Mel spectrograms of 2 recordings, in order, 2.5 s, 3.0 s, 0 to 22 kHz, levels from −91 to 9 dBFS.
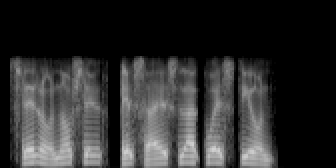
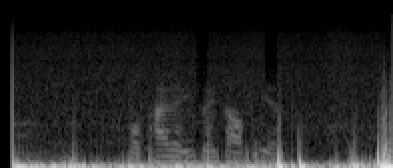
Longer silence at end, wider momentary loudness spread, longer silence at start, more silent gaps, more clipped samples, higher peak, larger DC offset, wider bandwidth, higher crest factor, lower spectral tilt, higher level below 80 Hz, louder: first, 0.5 s vs 0 s; second, 7 LU vs 11 LU; about the same, 0.1 s vs 0.1 s; neither; neither; about the same, -2 dBFS vs 0 dBFS; neither; first, 5.4 kHz vs 1.9 kHz; about the same, 16 dB vs 16 dB; second, -8.5 dB/octave vs -10 dB/octave; second, -66 dBFS vs -18 dBFS; first, -19 LUFS vs -25 LUFS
